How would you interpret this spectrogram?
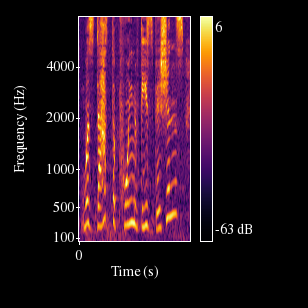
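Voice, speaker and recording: An actress playing an earnest young woman with hidden powers in a video game, speaking gravely. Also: sits high, big pitch swings, unhurried, background noise. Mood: searching. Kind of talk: video game dramatic acting.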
